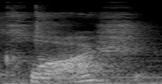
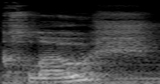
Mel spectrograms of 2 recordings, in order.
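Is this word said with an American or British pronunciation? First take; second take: British; American. First: It is said with a British pronunciation. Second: It is said with an American pronunciation. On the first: "The British pronunciation was" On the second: "the American pronunciation was"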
